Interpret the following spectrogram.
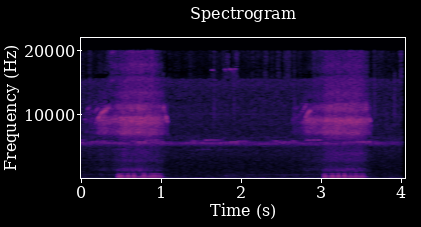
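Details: Mac, a house cat, asleep and snoring in its own cat bed at night. Two evenly spaced snores, each a half-second buzzy, slightly wavering drone with a breathy rasp, separated by roughly two and a half seconds of near silence.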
